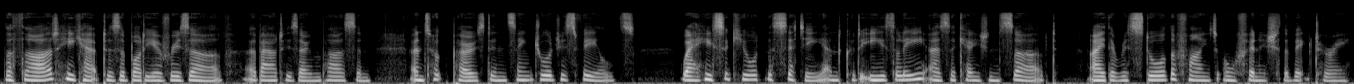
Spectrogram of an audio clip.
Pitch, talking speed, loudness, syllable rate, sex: 190 Hz, 175 wpm, -21 LUFS, 4.9 syllables/s, female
